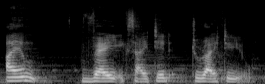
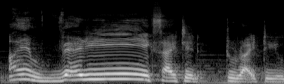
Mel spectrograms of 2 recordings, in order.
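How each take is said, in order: First: It is said flatly, with no special emphasis. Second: It is said excitedly, with a stretched, stressed "very". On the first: The speaker calls it wrong. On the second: The speaker calls it right.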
